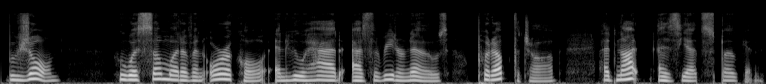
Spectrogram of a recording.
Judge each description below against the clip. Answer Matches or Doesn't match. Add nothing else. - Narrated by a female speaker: Matches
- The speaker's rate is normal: Matches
